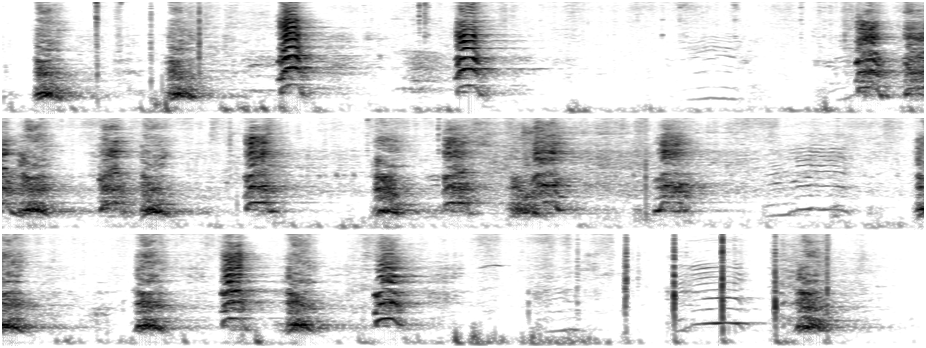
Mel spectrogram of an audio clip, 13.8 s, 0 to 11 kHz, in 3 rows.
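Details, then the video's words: A huge 16-month-old dog at play, giving a long series of short, bright barks and yips in irregular bursts, some clustered in quick pairs, with brief pauses between runs. "Olaf at 16 months having fun."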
